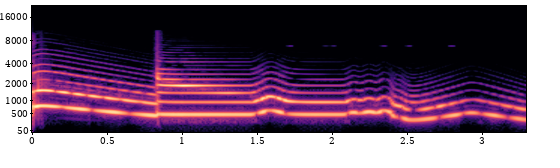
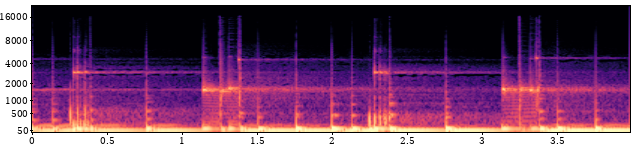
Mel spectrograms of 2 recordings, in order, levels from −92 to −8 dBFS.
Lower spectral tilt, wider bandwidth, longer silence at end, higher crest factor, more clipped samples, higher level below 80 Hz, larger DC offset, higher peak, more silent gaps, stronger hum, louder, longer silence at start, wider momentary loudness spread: second, -1.5 dB/octave vs -8 dB/octave; first, 7.2 kHz vs 5 kHz; about the same, 0 s vs 0 s; about the same, 14 dB vs 12 dB; neither; second, under -90 dBFS vs -14 dBFS; neither; about the same, -2 dBFS vs -2 dBFS; neither; neither; about the same, -17 LUFS vs -16 LUFS; about the same, 0 s vs 0 s; first, 13 LU vs 5 LU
